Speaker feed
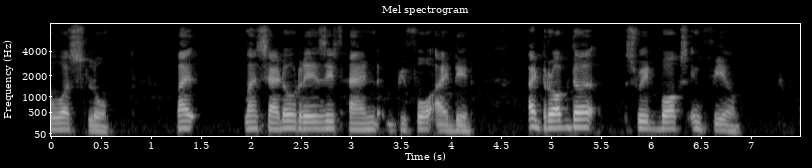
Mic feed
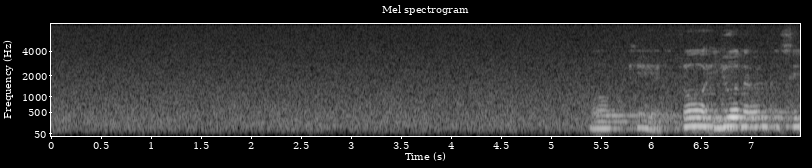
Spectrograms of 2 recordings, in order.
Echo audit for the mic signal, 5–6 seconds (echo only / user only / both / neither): user only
